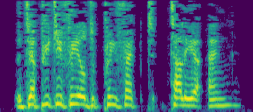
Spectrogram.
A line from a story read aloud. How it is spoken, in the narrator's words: she called out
